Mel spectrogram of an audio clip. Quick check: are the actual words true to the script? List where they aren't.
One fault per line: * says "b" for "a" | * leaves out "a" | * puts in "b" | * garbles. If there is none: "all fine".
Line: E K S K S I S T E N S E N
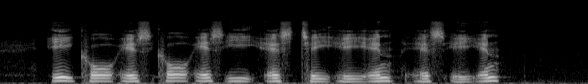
all fine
